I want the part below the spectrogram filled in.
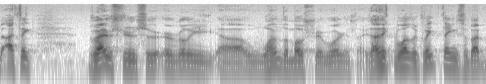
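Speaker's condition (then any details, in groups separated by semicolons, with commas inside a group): Tongue cancer surgery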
